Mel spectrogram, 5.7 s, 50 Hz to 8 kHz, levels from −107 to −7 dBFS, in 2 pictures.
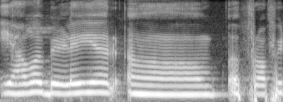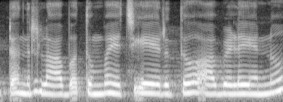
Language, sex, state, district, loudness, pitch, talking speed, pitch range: Kannada, female, Karnataka, Belgaum, -12 LUFS, 230 Hz, 115 wpm, 215-240 Hz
